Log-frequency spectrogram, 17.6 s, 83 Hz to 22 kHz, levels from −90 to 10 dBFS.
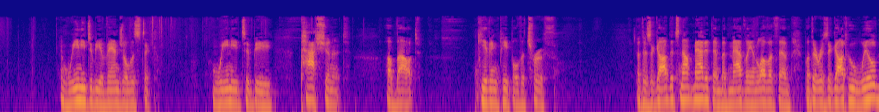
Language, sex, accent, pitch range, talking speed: English, male, American, 115-135 Hz, 125 wpm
